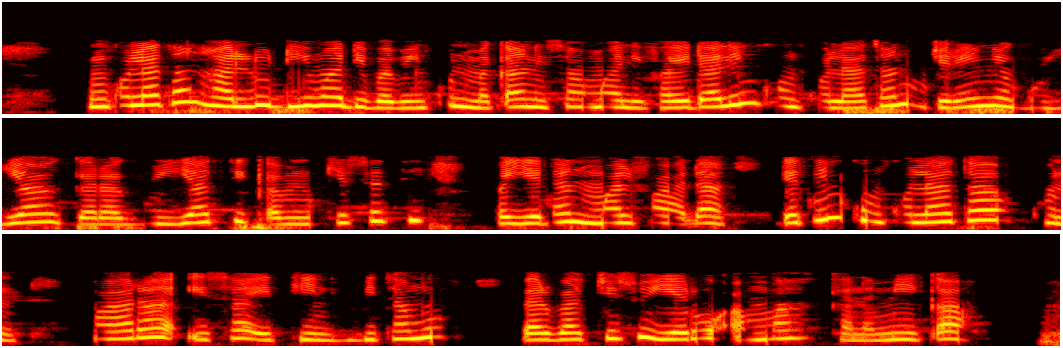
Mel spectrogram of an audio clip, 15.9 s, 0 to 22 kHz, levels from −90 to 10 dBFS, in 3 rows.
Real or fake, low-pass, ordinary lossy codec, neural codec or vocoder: real; 5.4 kHz; AAC, 48 kbps; none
